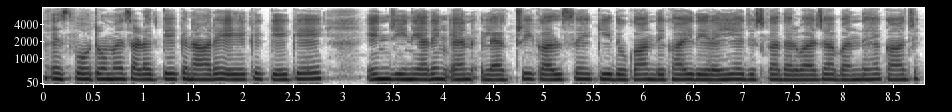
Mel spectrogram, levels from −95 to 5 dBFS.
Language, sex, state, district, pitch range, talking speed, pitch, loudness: Hindi, female, Rajasthan, Churu, 195-215 Hz, 150 wpm, 200 Hz, -11 LUFS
